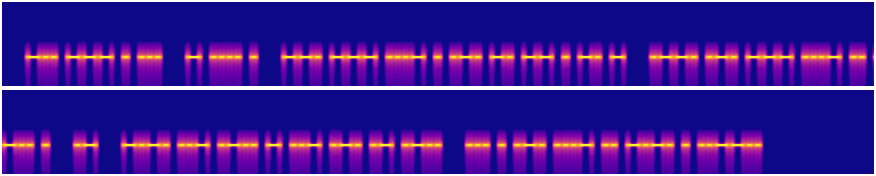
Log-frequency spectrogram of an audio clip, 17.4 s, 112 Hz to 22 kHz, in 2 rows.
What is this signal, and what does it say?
Morse code, heard as a keyed tone, about 30 wpm, 700 Hz. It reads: DOES THE GOVERNMENT PROVIDE A CULTURAL SERVICE?
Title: Sentences from Top 1500 Words 30wpm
